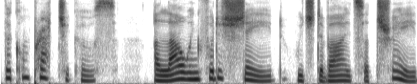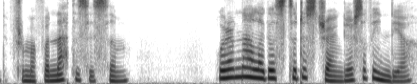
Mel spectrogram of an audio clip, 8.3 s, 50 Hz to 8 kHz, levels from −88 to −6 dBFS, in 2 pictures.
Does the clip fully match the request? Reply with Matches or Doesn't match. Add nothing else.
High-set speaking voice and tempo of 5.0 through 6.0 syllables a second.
Matches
